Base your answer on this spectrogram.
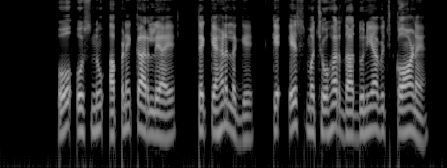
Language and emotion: Punjabi, neutral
